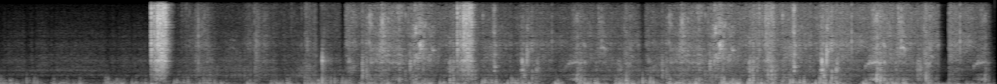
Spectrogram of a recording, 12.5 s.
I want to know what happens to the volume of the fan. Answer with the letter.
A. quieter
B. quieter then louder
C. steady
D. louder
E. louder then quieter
D.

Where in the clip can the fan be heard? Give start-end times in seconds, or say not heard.
0.0-12.4.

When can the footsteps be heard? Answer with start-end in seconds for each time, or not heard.
2.2-12.4.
